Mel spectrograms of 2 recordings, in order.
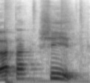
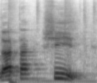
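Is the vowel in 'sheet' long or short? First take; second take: long; long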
